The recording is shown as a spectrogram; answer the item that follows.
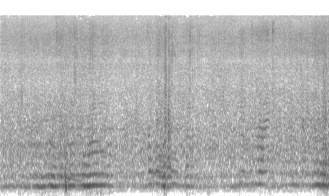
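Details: Honey bees buzzing inside their hive, a steady low drone with a strong hum band and rich overtones, swelling and fading slightly as individual bees pass close, with brief louder bursts near the start.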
